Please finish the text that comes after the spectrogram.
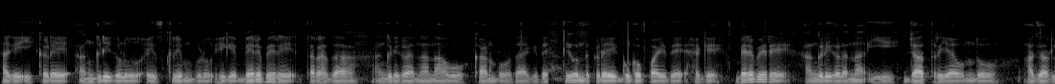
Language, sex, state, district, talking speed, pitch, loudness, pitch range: Kannada, male, Karnataka, Dakshina Kannada, 140 wpm, 90 Hz, -28 LUFS, 85-95 Hz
